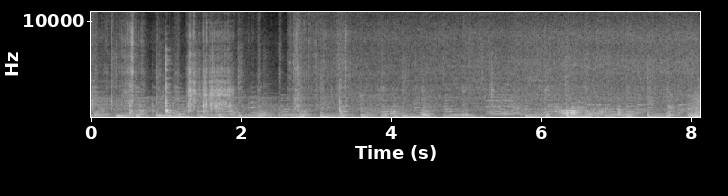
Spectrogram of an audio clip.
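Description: A thin egg-and-milk pancake sizzling in a hot nonstick frying pan, with a few light scrapes of a silicone spatula working under it. Background music plays throughout.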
